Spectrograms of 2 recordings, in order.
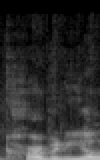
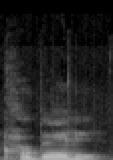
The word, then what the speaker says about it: carbonyl: for the longest time i i didn't even pronounce it carbonyl i was like carbonal and that i got yelled at a lot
